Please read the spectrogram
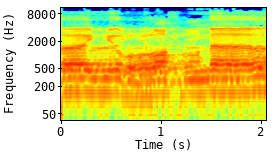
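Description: A man's voice chanting Arabic Quran recitation over a stage microphone in long, drawn-out melodic phrases that waver in pitch. There is a brief break about a second in.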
